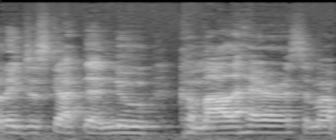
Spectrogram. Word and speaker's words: Kamala: You know, they just got that new Kamala Harris. Am I pronouncing her name right? Kamala.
